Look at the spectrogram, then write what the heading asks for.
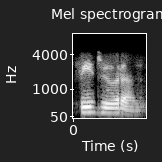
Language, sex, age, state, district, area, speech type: Telugu, male, 18-30, Telangana, Wanaparthy, urban, conversation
